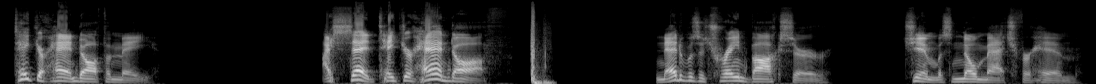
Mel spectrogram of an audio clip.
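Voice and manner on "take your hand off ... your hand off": hot-tempered, angry, threatening tone. Miner quitting the claim orders his partner to let go of him: angry. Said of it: "I'm a cowpuncher, / [name] throws down his pick and strides angrily over to his partner. / I'm through with this backbreaking drudgery".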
